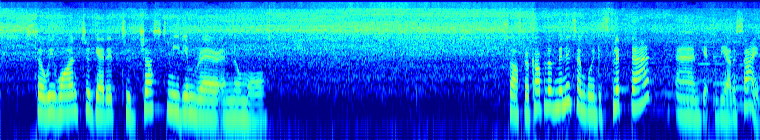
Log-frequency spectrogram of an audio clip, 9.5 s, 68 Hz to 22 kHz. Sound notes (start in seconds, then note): 3.9 sizzling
